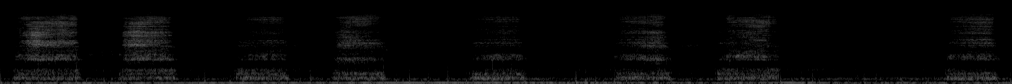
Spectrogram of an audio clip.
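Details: Nest of a barn owl pair with young in Israel, 2022, recorded by a live camera while the male delivers a mouse: harsh, breathy hisses repeated about once a second, uneven in length, over a constant low electrical hum.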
